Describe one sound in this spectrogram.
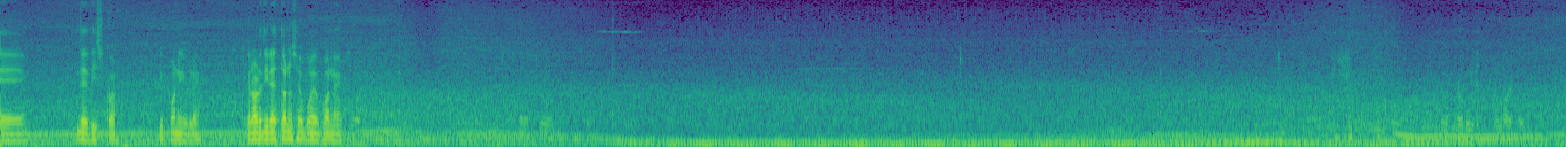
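A car engine hums and drones steadily.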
